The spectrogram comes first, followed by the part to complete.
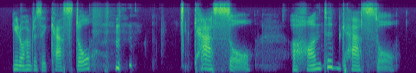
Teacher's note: And the same for castle. The TL, forget the T, just skip it.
